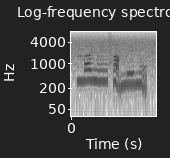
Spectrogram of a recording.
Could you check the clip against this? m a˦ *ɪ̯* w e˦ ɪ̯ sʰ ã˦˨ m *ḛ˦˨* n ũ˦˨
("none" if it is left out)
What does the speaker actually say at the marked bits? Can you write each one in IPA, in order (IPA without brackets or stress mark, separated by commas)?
ɪ̯, e˦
